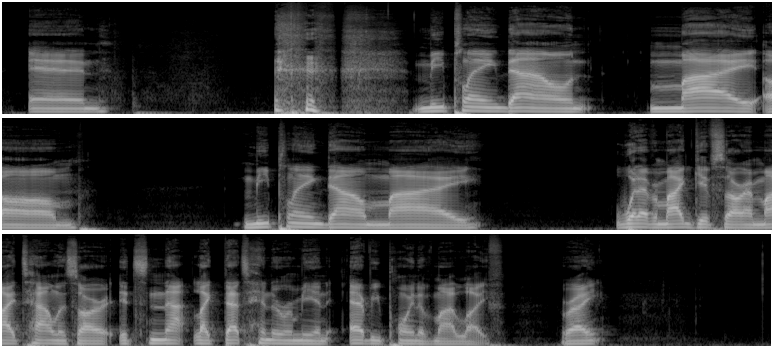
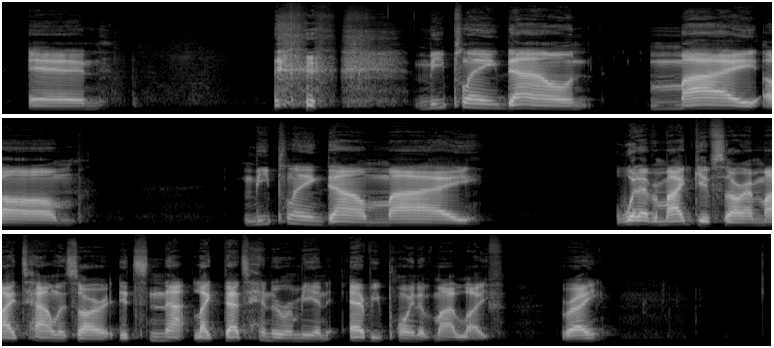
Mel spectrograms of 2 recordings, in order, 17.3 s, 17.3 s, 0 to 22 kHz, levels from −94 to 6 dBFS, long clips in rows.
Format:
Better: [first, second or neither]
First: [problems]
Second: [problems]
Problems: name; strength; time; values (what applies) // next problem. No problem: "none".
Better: first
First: none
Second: thin; very; fading below 350 Hz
